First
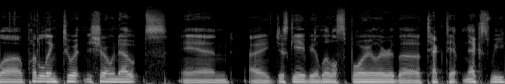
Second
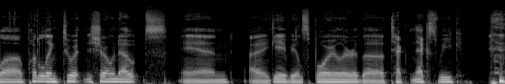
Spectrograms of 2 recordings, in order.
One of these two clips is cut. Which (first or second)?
second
